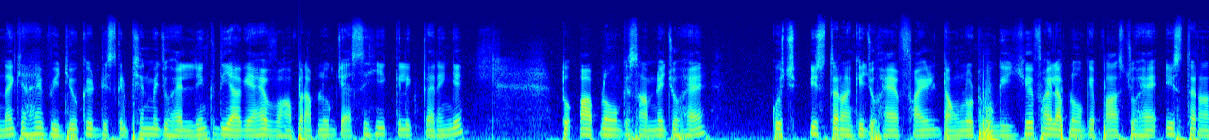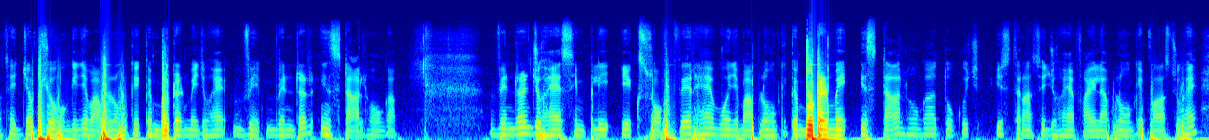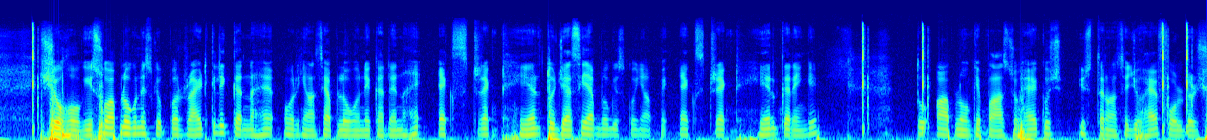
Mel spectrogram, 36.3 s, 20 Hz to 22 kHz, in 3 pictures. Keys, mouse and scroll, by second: 3.4 F5.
